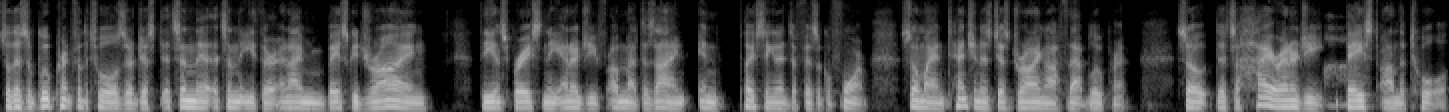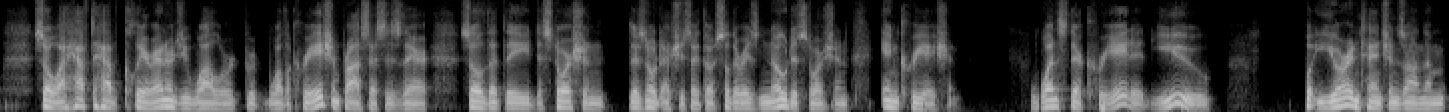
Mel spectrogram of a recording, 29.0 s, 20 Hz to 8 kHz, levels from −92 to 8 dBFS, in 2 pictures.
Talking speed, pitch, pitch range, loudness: 190 wpm, 105 Hz, 100-115 Hz, -25 LUFS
